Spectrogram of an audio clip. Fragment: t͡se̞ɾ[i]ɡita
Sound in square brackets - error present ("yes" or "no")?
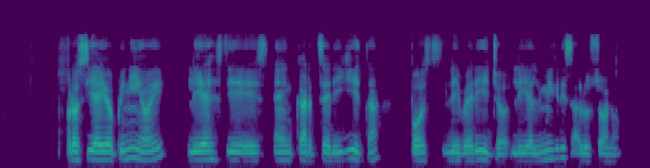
no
